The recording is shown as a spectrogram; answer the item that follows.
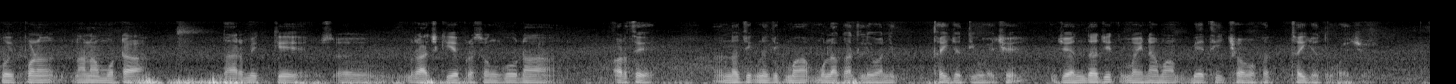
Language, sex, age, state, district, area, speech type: Gujarati, male, 45-60, Gujarat, Ahmedabad, urban, spontaneous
